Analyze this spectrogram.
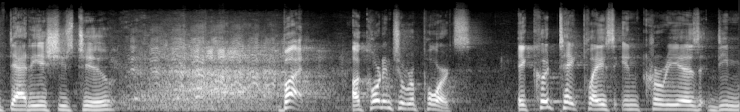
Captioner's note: laughter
